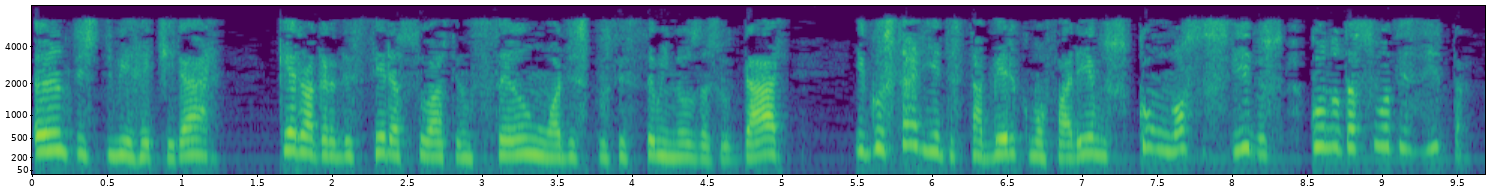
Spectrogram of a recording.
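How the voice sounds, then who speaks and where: A woman's voice: fairly high pitch, moderate pace, husky. A woman playing an anxious, polite married mother in an audio drama, speaking formal Brazilian Portuguese with careful, pleading delivery. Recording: dull lo-fi audio drama recording.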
